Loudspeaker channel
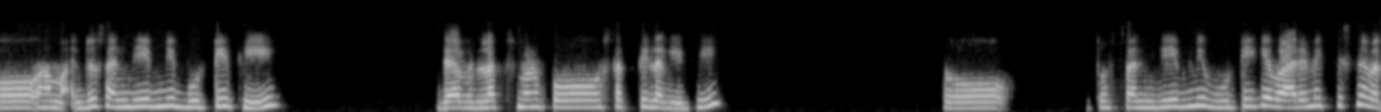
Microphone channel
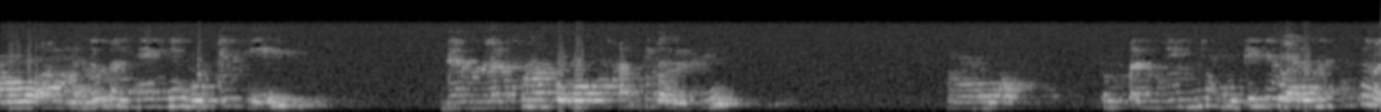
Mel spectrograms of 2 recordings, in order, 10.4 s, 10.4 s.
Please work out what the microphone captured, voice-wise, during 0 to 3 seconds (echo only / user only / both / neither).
echo only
